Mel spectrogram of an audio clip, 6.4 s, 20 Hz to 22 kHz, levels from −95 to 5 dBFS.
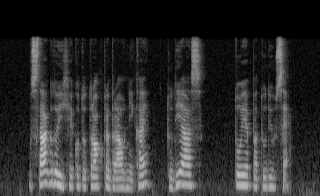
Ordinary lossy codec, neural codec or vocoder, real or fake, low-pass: none; none; real; 10.8 kHz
